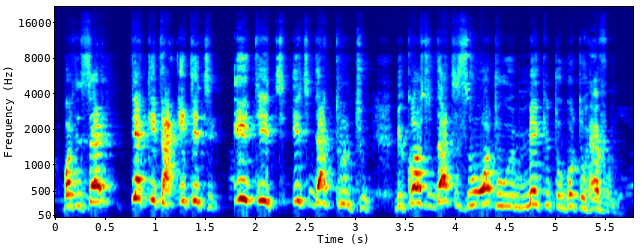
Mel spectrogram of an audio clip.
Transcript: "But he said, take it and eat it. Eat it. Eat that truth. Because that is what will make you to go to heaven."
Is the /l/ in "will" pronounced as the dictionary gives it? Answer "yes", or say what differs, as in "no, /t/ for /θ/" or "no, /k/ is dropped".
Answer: no, /w/ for /l/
